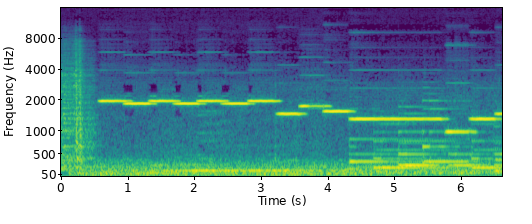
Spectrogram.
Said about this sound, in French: Ouvrez la fenêtre, vous allez entendre le camion qui joue une de mes œuvres classiques.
